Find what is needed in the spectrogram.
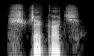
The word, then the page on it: abbaiare: [ab.ba.ˈja.re]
